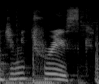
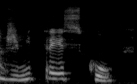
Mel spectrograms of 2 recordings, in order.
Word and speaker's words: Dimitrescu: Eu vi que a apresentadora do, do showcase, ela falou Dimitrisk, né? Mas ela é americana. Então, eu, eu vi depois até o pessoal que, que é lá do leste europeu falando que se pronuncia Dimitrescu. Tipo, bem forte, Dimitrescu.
